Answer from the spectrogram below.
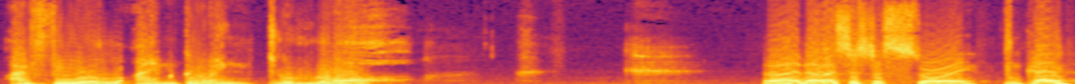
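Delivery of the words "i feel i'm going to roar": much lower, slow lion's voice; lion on the verge of a roar; Aslan's voice. Acted. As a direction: rumble it like a great lion about to roar. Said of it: "said Aslan".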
